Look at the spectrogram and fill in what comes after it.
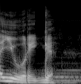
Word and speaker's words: Jurig: Jurig, senza la J o la Y, e tantomeno la H dopo la G. È molto semplice, perché è un cognome italiano. Si legge come si scrive e si scrive come si pronuncia.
